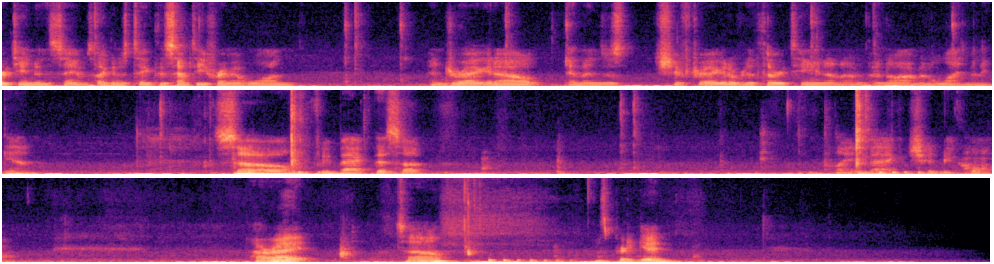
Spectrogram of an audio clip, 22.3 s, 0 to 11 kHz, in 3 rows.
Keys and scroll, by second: 9.6 super+-, 13.8 Return, 18.3 super+-.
